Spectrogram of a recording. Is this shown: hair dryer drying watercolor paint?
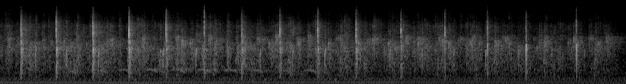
no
